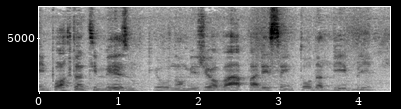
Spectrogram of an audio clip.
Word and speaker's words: Jeová: nome pessoal do Deus todo-poderoso Oi e a pronúncia dele é errou vá em português é Jeová a todos esses nomes citados aí pelos líderes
